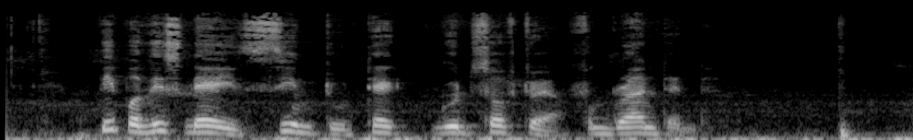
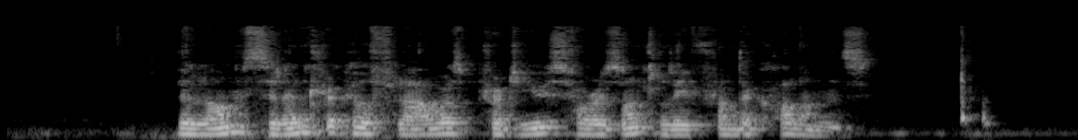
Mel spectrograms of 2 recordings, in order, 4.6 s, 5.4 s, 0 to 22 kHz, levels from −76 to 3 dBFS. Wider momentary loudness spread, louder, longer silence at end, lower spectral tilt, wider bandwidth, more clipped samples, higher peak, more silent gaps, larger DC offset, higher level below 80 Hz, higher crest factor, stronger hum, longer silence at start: first, 17 LU vs 14 LU; first, -22 LUFS vs -25 LUFS; second, 0 s vs 0.45 s; second, -4.5 dB/octave vs -6 dB/octave; first, 16.5 kHz vs 11.5 kHz; neither; about the same, -6 dBFS vs -8 dBFS; neither; neither; first, -40 dBFS vs -54 dBFS; about the same, 18 dB vs 18 dB; neither; second, 0.05 s vs 0.9 s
